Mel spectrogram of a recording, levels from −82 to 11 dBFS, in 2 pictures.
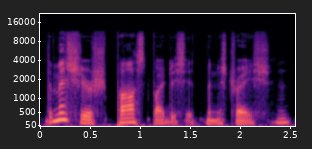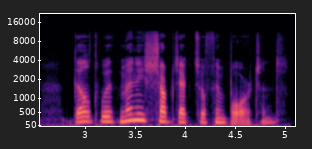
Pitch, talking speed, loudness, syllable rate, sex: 150 Hz, 140 wpm, -19 LUFS, 5.3 syllables/s, male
